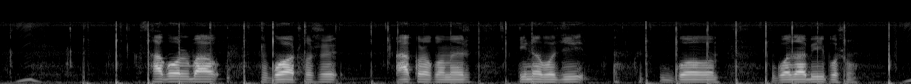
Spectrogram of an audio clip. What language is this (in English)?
Bangla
